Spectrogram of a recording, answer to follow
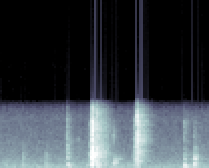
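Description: Sharp mechanical clicks from a portable record player's controls and tonearm being worked by hand: two loud clicks about half a second apart, with fainter clicks just before and near the end.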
